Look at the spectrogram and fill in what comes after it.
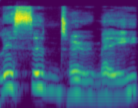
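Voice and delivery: top-of-voice shout. Retelling shouting at a noisy teen class: imitating own past shouting. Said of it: "shouting at the top of my voice".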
